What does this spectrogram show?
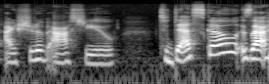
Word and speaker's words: Tedesco: ben and ben i should have asked you tedesco is that how you say it your last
